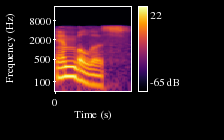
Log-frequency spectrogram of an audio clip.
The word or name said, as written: embolus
